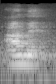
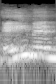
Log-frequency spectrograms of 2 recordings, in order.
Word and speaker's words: 아멘: 바로 영어 단어의 아이에요 아멘 물론 또 영어 발음을 에이멘 뭐 이렇게 하잖아요 근데 어쨌든 아멘 우리가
